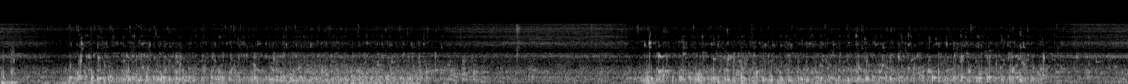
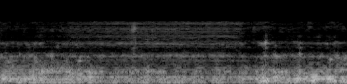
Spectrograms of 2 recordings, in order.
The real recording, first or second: first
